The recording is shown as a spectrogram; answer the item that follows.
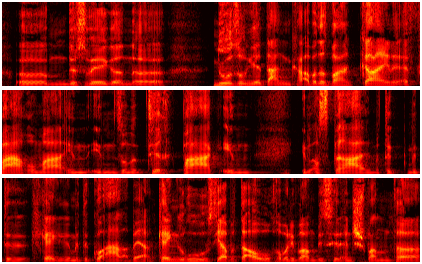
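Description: On a very clean recording with a silent background, a man of medium pitch talks at a moderate pace with fairly even intonation. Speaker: podcast host. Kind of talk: casual solo podcast monologue. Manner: halting, with frequent repetitions and fillers.

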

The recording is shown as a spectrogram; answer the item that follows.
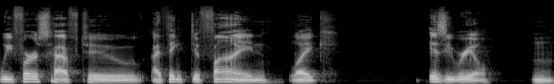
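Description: In a Maryland accent, a man speaks at a fairly low pitch and very slow pace, with fairly even intonation and long, frequent pauses. The recording is very clean, with a silent background. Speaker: pastor. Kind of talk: casual talk about faith, podcast discussion.

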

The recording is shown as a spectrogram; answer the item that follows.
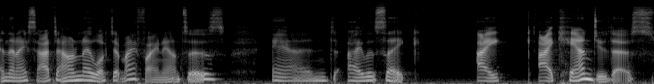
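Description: A woman speaks with vocal fry and very wide pitch swings in a very clean recording with a silent background. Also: fairly low pitch for a woman, fairly slow pace. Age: 30s. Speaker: podcast host. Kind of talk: casual chat. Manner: animated.

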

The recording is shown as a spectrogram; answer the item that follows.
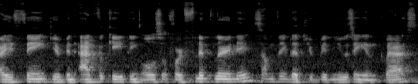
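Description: This man's speech races along at a very fast pace. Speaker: podcast host, teacher. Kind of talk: interview.

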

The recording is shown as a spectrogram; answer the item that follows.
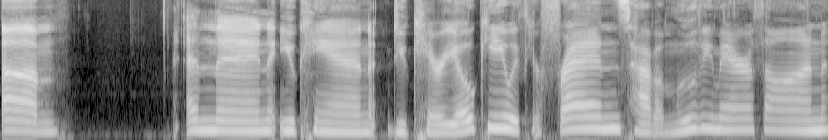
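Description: Recorded very cleanly against a silent background, a woman speaks in an ordinary speaking voice, fairly high in pitch, with ordinary pitch variation. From Wisconsin. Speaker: podcast co-host. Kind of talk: casual chat.

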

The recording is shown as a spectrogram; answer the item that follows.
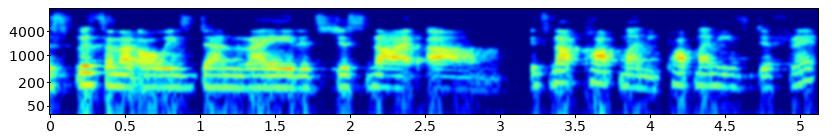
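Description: A woman's very deep, low voice at a moderate pace, fairly even in intonation, with big swings in loudness. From South Africa. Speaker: singer-songwriter. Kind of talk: casual interview.

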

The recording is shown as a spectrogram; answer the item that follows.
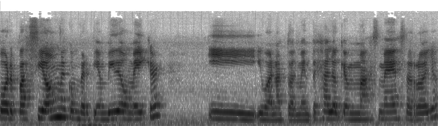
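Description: Pitched fairly high, this woman has a normal speaking voice. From Venezuela. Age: 20s. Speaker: video editor and entrepreneur. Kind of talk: interview conversation.

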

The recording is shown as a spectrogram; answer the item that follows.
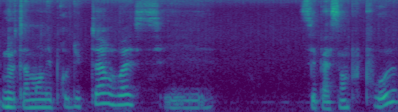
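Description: A woman of medium pitch speaks slowly, at a fairly slow pace, in a dark, mellow and somewhat breathy voice with ordinary pitch variation. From Normandy, Cherbourg. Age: 30s. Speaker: local food network founder. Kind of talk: casual interview.

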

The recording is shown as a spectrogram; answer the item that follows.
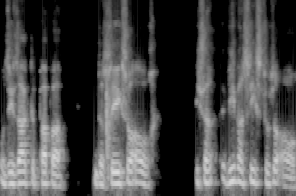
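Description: A man talks at a moderate pace in a fairly high, somewhat breathy voice. His pitch varies in an ordinary way. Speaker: health researcher. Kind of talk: interview. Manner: animated.

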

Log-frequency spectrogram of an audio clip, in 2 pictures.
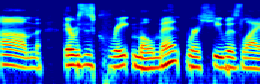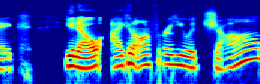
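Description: With an American accent, a woman speaks at a fairly slow pace in a very deep, low pitch. The sound is dry and close, with no echo. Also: quiet background. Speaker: sex worker rights activist and comedian. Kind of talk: casual interview chat.

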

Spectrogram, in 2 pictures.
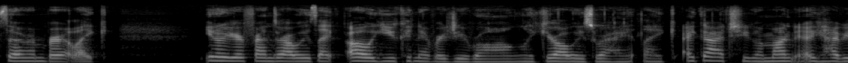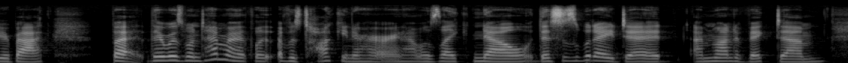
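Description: On a very clean recording with a silent background, a woman talks at a very fast pace and medium pitch. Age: 20s. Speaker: podcast co-host. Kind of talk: casual chat. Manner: animated.

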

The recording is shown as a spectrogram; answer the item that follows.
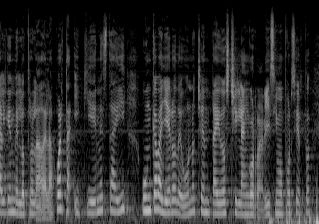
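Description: This woman has an ordinary speaking voice, pitched fairly high, with lively intonation. She keeps a moderate pace with hardly any pauses. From Mexico City. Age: 20s. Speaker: comedian and YouTuber. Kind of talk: casual chat.

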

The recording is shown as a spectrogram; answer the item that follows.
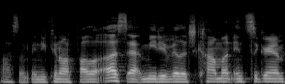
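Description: Very fast male speech, medium in pitch. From US, Salvadoran immigrant family. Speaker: podcast host. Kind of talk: interview.

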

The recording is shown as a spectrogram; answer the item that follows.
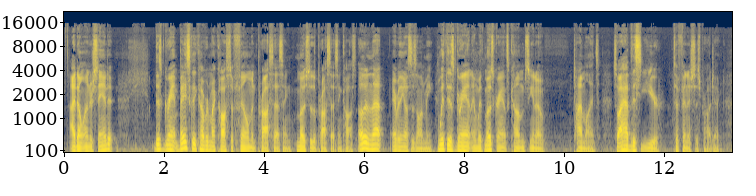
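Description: A man with an American accent, fairly low pitch, lively intonation and a very fast pace on a very clean recording with a silent background. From US South, central North Carolina. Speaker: photographer. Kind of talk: interview.

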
